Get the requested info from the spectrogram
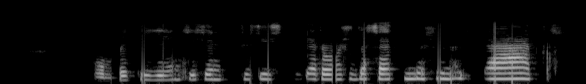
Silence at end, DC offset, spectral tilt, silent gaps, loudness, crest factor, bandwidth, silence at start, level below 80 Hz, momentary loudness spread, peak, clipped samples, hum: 0.35 s; under 0.1%; -4 dB/octave; 2.35-2.40 s, 2.86-2.93 s; -27 LUFS; 20 dB; 7.6 kHz; 0.95 s; -62 dBFS; 15 LU; -6 dBFS; under 0.1%; none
